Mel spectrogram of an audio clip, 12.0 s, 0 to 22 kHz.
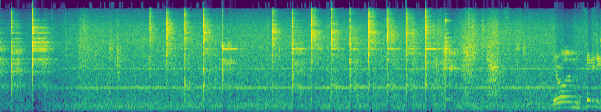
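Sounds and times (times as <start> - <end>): hammer striking hot iron on anvil: 0.0 - 1.1, 3.3 - 4.8, 5.4 - 9.2.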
